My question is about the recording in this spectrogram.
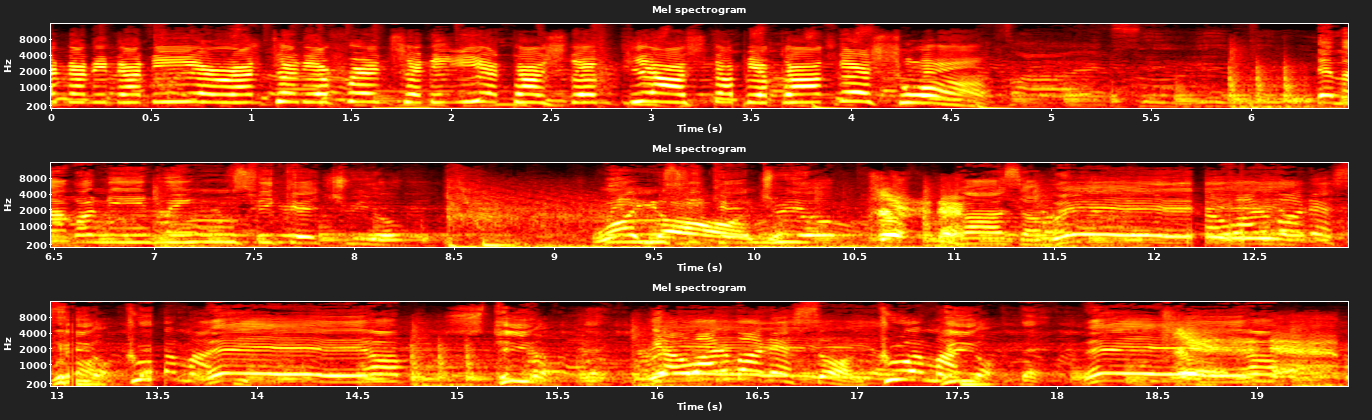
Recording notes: LIVE IN RI. LIVE AT ISLAND SATURDAYS IN PROVIDENCE, RI.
